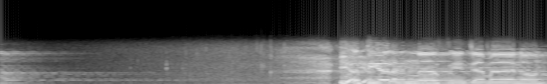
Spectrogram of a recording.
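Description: A man preaches in a loud, chanting voice through a microphone.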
